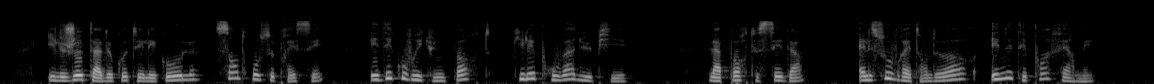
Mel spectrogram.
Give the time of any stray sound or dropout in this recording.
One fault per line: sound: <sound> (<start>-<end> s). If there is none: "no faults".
no faults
